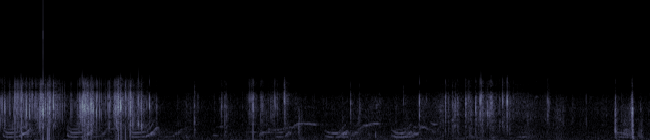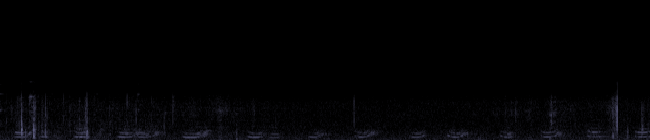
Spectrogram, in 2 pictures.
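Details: Several guinea pigs, with bursts of rustling at the start, then a steady run of short curved squeaks repeated quickly at an even pitch until the end.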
